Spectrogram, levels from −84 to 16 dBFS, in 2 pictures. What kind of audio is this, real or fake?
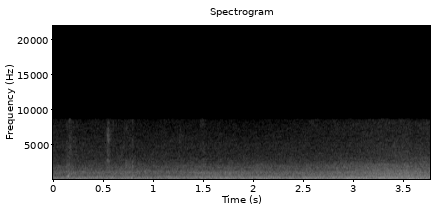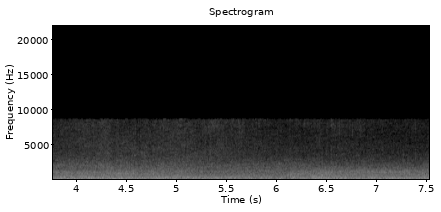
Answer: real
